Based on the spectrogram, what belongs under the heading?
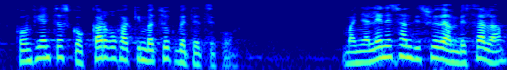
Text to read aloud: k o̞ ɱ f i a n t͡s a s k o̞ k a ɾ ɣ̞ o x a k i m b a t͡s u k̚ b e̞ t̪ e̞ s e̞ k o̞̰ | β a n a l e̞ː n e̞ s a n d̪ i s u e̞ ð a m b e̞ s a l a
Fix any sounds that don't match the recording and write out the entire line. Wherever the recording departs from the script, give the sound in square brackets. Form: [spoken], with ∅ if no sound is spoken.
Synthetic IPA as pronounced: k o̞ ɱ f i a n t͡s a s k o̞ k a ɾ ɣ̞ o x a k i m b a t͡s u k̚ b e̞ t̪ e̞ [t͡s] e̞ k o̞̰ | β a [ɲ] a l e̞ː n e̞ s a n d̪ i s u e̞ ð a m b e̞ s a l a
